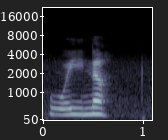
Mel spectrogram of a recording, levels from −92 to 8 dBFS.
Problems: none marked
